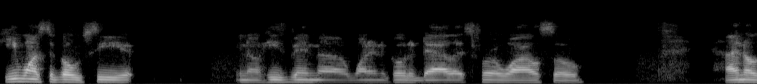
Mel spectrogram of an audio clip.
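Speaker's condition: No condition

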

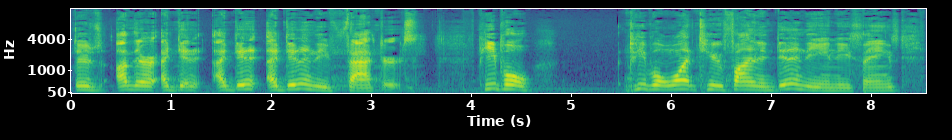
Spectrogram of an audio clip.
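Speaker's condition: Cerebral palsy; slurred speech

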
